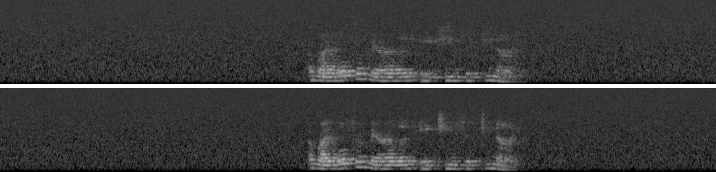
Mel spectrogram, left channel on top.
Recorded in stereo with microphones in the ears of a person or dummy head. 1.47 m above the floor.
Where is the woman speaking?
25° right (ahead or behind), 6.5 m; by 5.3 s 45° right (ahead or behind), 8 m.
